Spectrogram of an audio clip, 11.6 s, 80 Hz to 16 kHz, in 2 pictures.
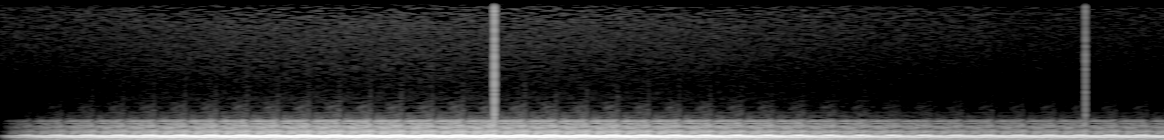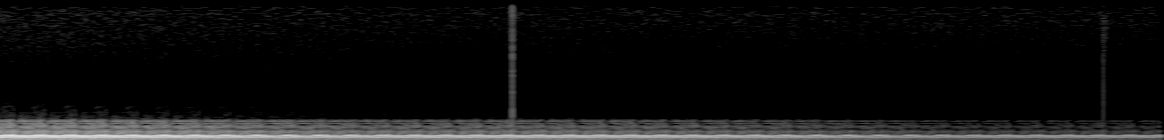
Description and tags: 79908 PstrStv HF Horroremix
A remix of Nicstages' Pastor steve recording.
